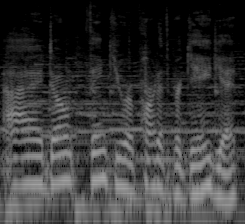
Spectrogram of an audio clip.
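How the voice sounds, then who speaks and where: An actor voicing a joking, excitable male mercenary in a video game, talking loosely and teasingly. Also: fairly high pitch, normal speed, music in the background, lightly acted. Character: jovial, teasing male mercenary brigade member.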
